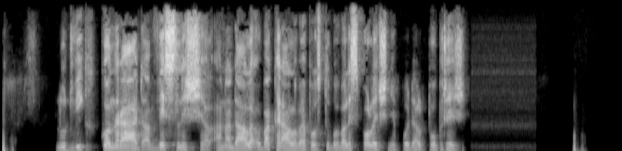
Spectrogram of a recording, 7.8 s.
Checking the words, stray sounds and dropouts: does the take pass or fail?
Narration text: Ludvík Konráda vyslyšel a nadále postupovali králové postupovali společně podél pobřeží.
fail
